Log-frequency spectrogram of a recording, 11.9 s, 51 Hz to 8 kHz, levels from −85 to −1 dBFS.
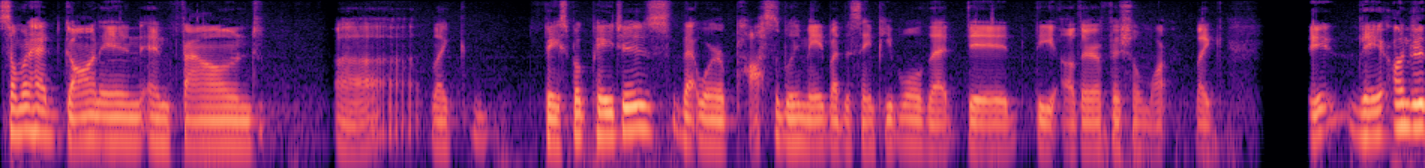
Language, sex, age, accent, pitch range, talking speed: English, male, 20-39, American, 105-135 Hz, 140 wpm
